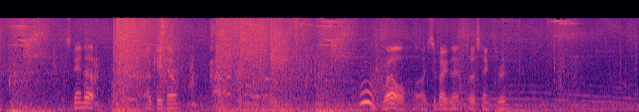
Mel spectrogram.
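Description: Blades slash and clash in quick bursts.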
